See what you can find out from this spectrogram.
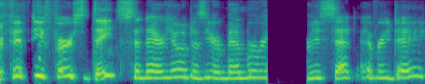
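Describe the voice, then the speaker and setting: A put-on character voice, fairly high in pitch, at a moderate pace. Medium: actual play.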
